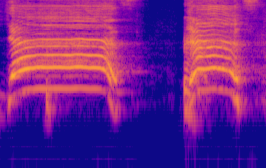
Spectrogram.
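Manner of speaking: high, drawn-out triumphant yell; big high-pitched cheer of "yes"; excited shout. Real, not acted. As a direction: shout yes from back off the mic. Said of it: "trying to get away from the microphone".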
